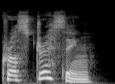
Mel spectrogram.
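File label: "cross dressing", British English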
